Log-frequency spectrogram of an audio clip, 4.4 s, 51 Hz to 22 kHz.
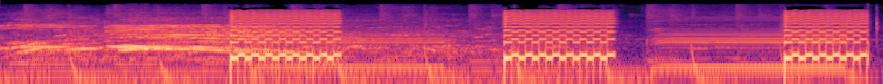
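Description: Mobile phone ringtone: an electronic trilling ring that sounds three times, about half a second each and roughly 1.4 seconds apart, signalling an incoming call.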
